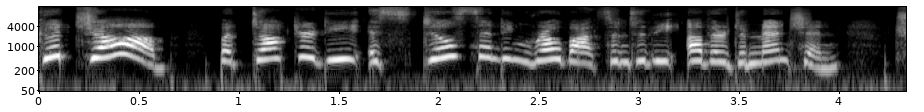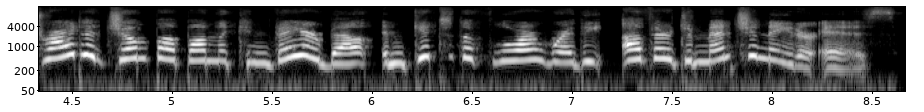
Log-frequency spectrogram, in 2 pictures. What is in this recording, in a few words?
English Voice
